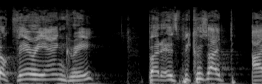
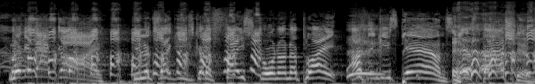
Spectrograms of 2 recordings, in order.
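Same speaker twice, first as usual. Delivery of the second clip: giggling, higher, egging the crowd on; laughing mock bully; 12 semitones higher than usual. Deflective bully laughing as he turns the crowd on a boy. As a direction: cackle while pointing out the kid.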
